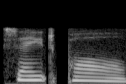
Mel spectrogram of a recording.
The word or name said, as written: Saint Paul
